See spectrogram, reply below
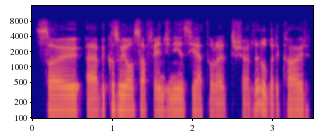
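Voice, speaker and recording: A man presenting a software demo to fellow engineers, talking hesitantly with many fillers and restarts. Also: mid-range voice, fairly even intonation, fast, smooth, no room sound. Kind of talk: technical demo talk.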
